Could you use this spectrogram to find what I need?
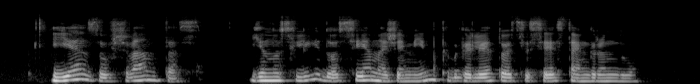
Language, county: Lithuanian, Vilnius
